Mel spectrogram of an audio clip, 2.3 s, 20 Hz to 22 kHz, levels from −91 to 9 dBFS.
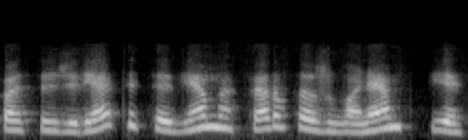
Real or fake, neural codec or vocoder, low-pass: fake; codec, 16 kHz, 0.8 kbps, ZipCodec; 7.2 kHz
